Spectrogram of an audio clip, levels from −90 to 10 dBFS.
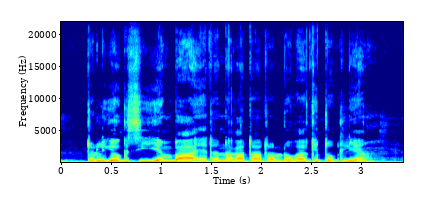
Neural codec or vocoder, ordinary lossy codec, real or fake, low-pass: none; none; real; none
